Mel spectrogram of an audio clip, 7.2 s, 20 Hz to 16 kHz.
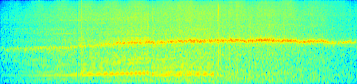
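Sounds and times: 
wind roar from the rider's open helmet visor: 0.0 - 7.1
motorcycle engine revving hard with VTEC wail: 0.1 - 5.5.

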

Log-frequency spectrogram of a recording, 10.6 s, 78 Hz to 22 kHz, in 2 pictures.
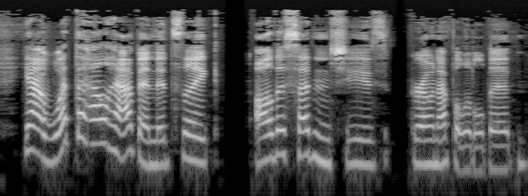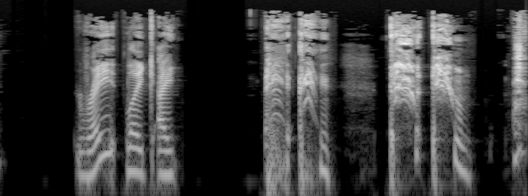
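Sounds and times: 
speech: 0.2 - 5.4, 6.1 - 7.2, 8.5 - 10.5
person coughing and choking: 8.0 - 10.5.

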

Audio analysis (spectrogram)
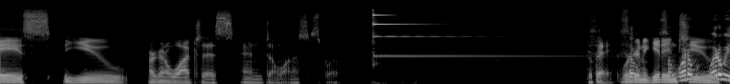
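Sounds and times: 
speech: 0.0 - 3.5, 5.9 - 7.2
single bright metallic bell ding: 3.7 - 5.7.

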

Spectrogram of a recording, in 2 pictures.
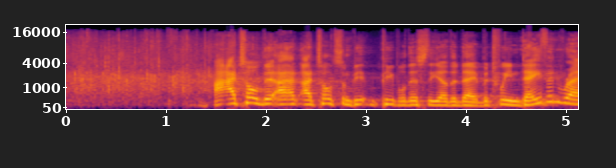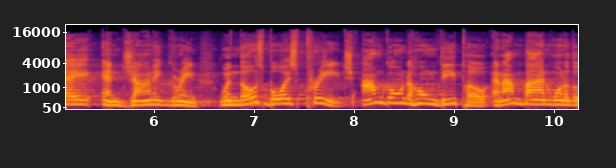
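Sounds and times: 
audience clapping hands: 0.0 - 2.2
speech: 1.4 - 10.2.

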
